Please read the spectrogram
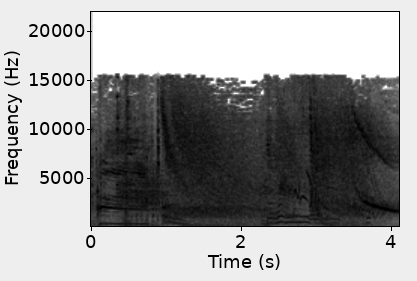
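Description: Cartoon sound effects of shooting stars streaking past: a dense whooshing rush, ending in a long falling whistle. A short held laugh comes at the very start, and a few brief gliding cartoon voice sounds come in the middle.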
